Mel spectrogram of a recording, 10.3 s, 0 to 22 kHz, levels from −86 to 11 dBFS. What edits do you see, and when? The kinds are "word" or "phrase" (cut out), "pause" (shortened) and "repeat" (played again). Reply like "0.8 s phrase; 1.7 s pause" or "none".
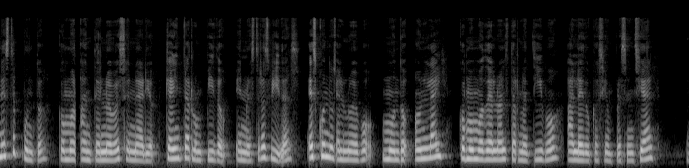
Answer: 1.1 s word; 2.4 s pause; 4.6 s pause; 5.0 s word; 6.8 s pause; 8.5 s pause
